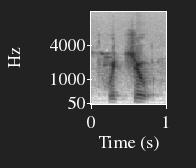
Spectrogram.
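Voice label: "my ear", Hupa, male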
